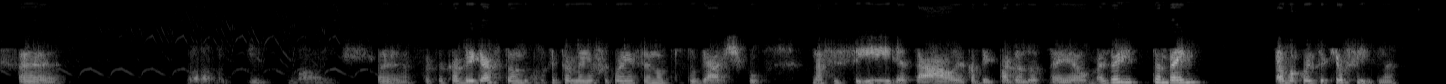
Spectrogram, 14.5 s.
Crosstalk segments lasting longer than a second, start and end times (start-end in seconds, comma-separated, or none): none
